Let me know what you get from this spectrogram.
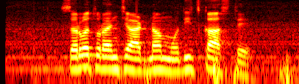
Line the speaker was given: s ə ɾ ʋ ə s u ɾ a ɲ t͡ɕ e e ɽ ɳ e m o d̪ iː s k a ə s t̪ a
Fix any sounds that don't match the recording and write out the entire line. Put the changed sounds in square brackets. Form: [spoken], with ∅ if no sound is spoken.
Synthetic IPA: s ə ɾ ʋ ə [t͡s] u ɾ a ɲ t͡ɕ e [a] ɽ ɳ [a] m o d̪ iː [t͡s] k a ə s t̪ [e]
